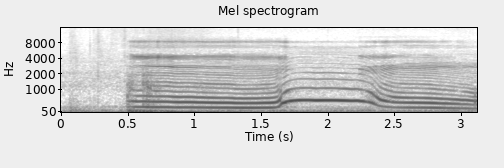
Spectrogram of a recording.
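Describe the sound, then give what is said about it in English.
A voice imitates a dying whale with one long, mournful moan that starts low, swoops up in pitch, holds, then slides back down. Loud and sustained, with no other sounds. “Dying whale noises.”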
